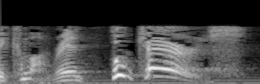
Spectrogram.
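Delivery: high, loud scoffing "who cares"; exaggerated dismissive outburst; mock dismissive objection. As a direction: brush it off loudly, pitch leaping up.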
